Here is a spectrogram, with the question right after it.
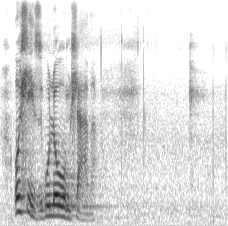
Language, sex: Zulu, male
